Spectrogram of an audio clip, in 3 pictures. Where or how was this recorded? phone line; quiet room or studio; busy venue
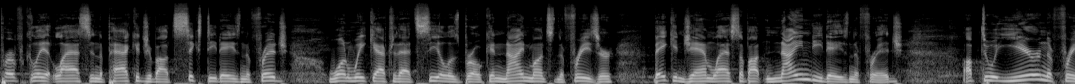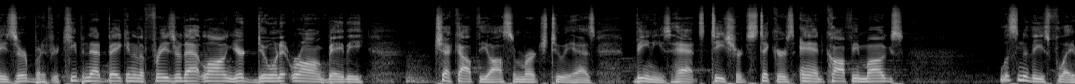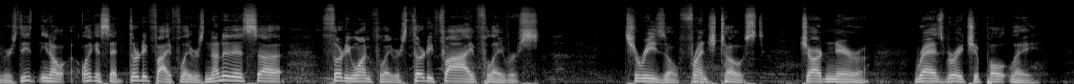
busy venue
